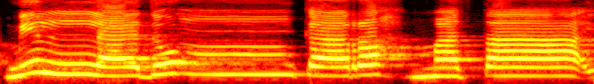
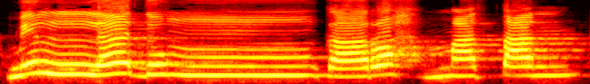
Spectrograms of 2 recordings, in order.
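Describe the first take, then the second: First: The last word ends in a t then vowel. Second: The last word ends in a t then n. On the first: "itu salah ya" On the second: "tidak boleh dibaca"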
